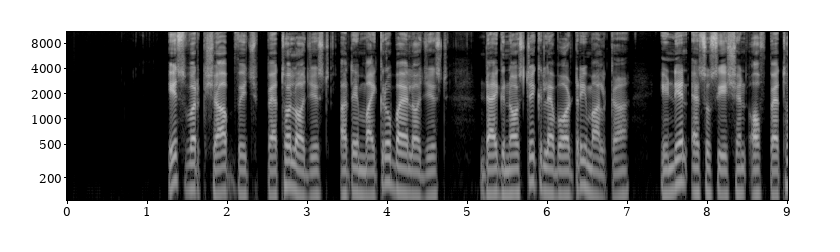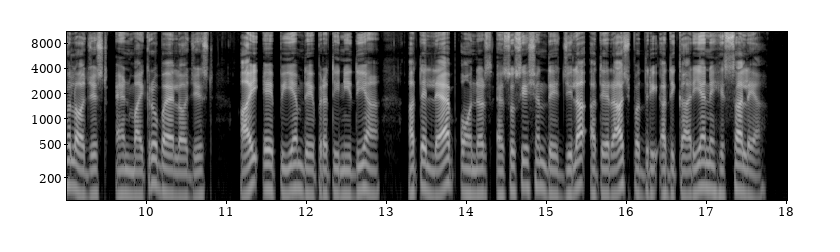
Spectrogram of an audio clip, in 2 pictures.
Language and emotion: Punjabi, neutral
